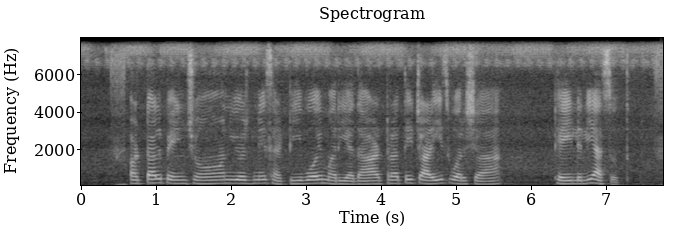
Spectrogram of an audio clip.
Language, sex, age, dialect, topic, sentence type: Marathi, female, 25-30, Southern Konkan, banking, statement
